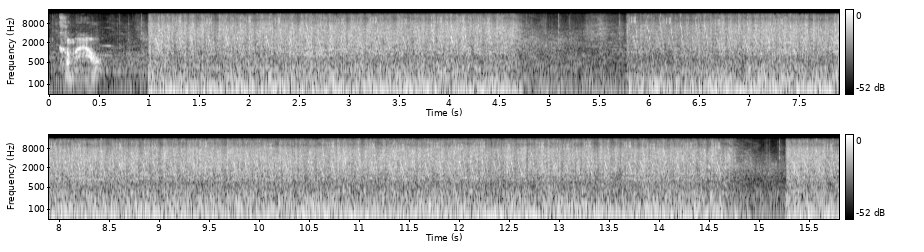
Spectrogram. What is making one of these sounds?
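A futuristic weapon fires in rapid, rumbling bursts.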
